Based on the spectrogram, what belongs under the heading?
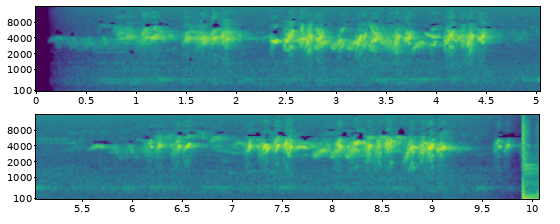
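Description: A songbird singing in the woods: two long runs of rapid, varied chirping notes, the second starting about halfway through.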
